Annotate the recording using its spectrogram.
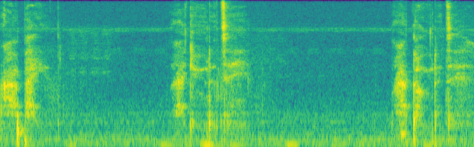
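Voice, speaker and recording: A man whispers. He is soft-spoken. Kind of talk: comedic roleplay skit. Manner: soft ASMR whisper, sly classmate.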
